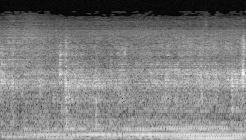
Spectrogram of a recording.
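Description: A low, steady drone of several held tones that swells in loudness.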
